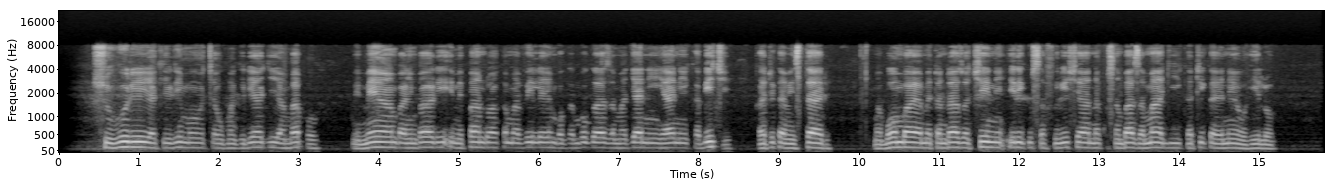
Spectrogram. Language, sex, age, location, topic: Swahili, male, 25-35, Dar es Salaam, agriculture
